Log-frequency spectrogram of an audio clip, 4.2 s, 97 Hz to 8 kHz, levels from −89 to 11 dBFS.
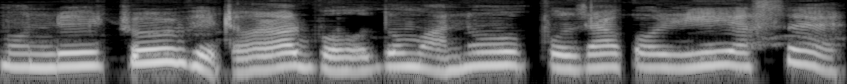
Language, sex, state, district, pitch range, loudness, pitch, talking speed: Assamese, male, Assam, Sonitpur, 230-255 Hz, -15 LUFS, 245 Hz, 100 wpm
